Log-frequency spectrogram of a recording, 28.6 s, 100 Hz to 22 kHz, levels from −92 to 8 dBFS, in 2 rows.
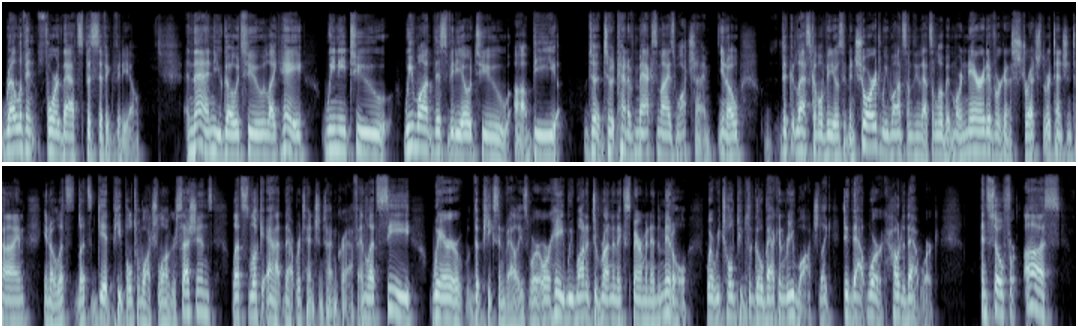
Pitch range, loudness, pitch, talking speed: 125-145 Hz, -19 LUFS, 130 Hz, 235 wpm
